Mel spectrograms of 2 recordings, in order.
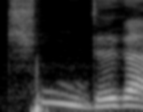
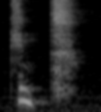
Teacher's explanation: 유성자음인 드가 단어 맨 끝에 나오니까 이거 발음하기 곤란하단 말이죠. 그래서 킨트 이렇게 무성음이 됩니다.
